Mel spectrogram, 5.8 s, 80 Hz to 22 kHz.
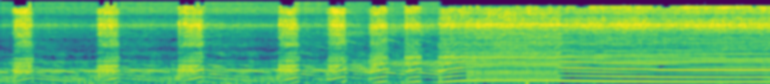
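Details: Ported Stihl MS460 chainsaw on one of two homemade exhaust pipes, revving: quick blips snapping up to high revs and dropping back, then a clean steady full-throttle scream; this pipe is snappier and revs up faster than the other. Normal revving.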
